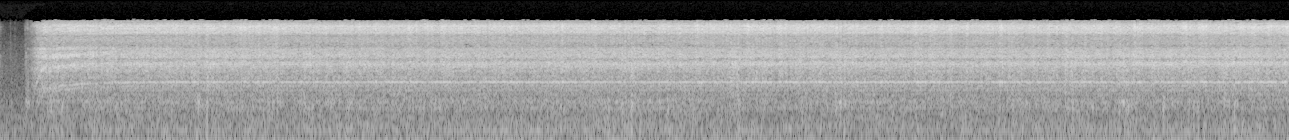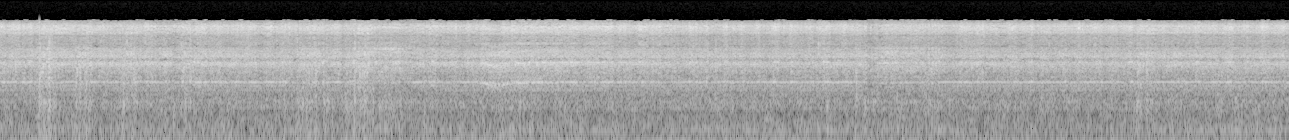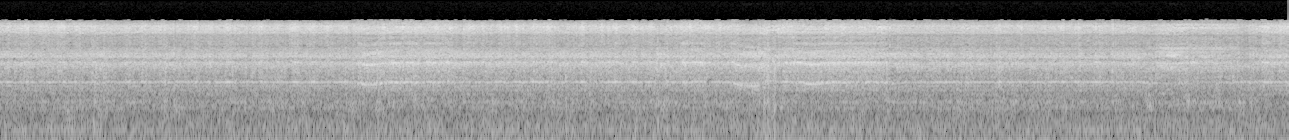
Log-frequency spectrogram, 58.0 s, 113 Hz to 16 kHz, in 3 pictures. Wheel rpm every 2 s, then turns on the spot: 90, 230, 230, 230, 240, 230, 230, 230, 230, 230, 240, 230, 240, 230, 230, 230, 230, 230, 240, 230, 230, 230, 230, 230, 230, 230, 230, 230, 230.
none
